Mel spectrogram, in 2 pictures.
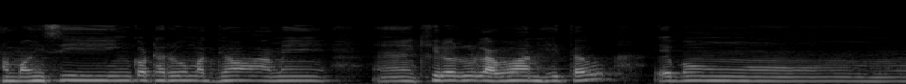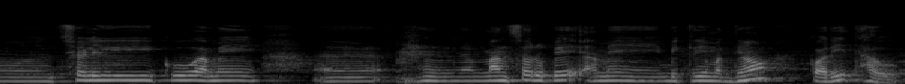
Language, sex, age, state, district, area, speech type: Odia, male, 45-60, Odisha, Puri, urban, spontaneous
